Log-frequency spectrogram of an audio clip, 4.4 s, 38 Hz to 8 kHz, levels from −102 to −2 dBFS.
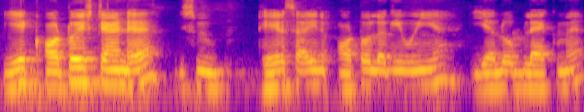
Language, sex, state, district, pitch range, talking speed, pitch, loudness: Hindi, male, Bihar, Darbhanga, 125-145 Hz, 205 wpm, 135 Hz, -18 LUFS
